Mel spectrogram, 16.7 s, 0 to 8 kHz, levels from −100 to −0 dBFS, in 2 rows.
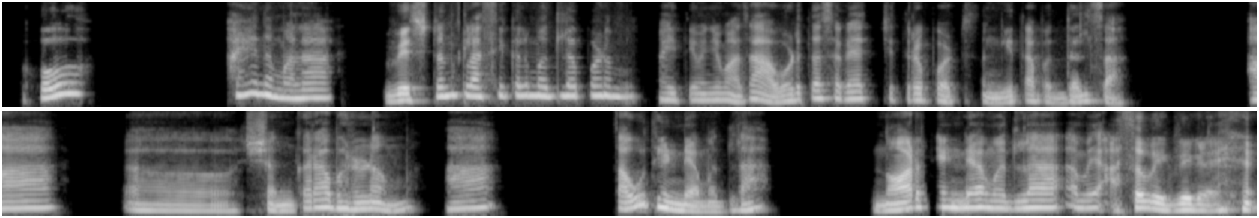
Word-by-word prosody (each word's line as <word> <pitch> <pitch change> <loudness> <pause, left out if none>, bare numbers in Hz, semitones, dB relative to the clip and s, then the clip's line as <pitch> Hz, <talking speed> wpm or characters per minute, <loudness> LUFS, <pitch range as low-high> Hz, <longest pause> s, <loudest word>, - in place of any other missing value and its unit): हो. 250 +10 +2 1.0
आहे 265 +4 +1
ना, 260 -3 +4
मला 185 -1 +1 0.4
वेस्टर्न 140 - +3
क्लासिकलमधलं 230 0 0
पण 235 0 +1
माहिती 210 -10 -6
आहे. 140 - -11
म्हणजे 140 +1 -4
माझा 140 +2 -2
आवडता 140 - -1
सगळ्यात 165 -1 -2
चित्रपट 140 -6 -5
संगीताबद्दलचा 110 -1 -5 0.9
हा 160 +2 +1 0.5
अ, - - -8 0.7
शंकराभरणम 140 +3 0 0.3
हा 145 +2 -2 1.0
साउथ 230 -2 +2
इंडियामधला, 120 - +2 0.9
नॉर्थ 160 +8 +5
इंडियामधला 170 -1 +4 0.2
म्हणजे 170 0 -1
असं 160 - +5
वेगवेगळं 125 -3 +4
आहे. 125 +4 +1
150 Hz, 95 wpm, -25 LUFS, 125-180 Hz, 1.0 s, नॉर्थ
